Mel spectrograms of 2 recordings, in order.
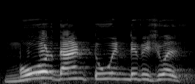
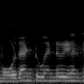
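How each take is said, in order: First: High, loud, drawn-out announcement of the phrase; punched-up, raised voice, stretched words; loud emphatic reading. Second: Said in the usual way. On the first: Shown as a demonstration. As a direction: read the key phrase out big, slow and high. Reads key phrase out emphatically.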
